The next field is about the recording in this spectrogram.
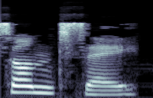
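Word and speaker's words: солнце: welsh hall and russian sanchez solnsei pronounced sontsei as well as with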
